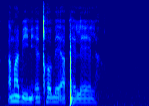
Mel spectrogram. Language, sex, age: Xhosa, male, 30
